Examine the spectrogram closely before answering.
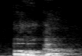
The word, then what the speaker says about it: Boga: i don't know its name that would be boga it has a name you did a pretty good job pronouncing that that is correct for two points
